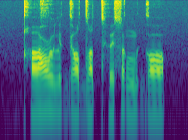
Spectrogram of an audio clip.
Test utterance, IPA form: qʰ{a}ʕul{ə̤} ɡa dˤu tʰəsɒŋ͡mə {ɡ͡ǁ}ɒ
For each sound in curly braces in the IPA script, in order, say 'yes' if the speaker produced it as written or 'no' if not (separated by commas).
yes, no, no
